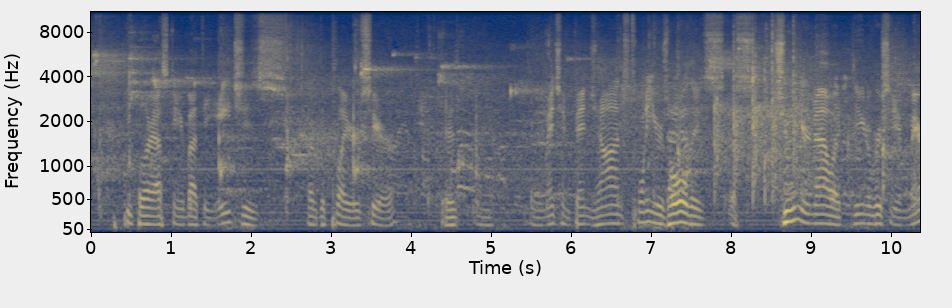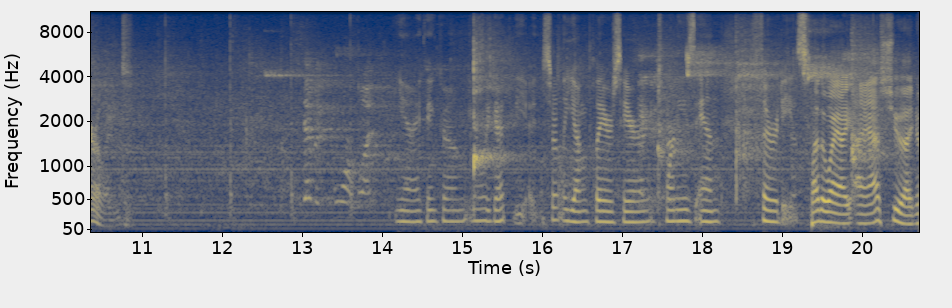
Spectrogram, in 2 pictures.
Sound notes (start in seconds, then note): 12.0 ball bouncing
